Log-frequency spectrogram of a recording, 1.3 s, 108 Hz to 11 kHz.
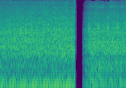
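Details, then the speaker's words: MTZ-80 tractor, D-240 diesel, cold winter start after valves reset to factory clearances following lapping, not yet warmed up: low, even idle rumble with a steady beat and no clatter; runs evenly as it should. "Ну, сейчас работа уже ровненько, не торохтить, так як положено."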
